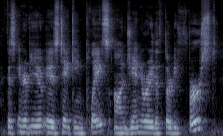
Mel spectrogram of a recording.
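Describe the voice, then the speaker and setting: With ordinary pitch variation, the man speaks in a fairly high voice. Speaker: oral history interviewer. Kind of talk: interview questions.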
